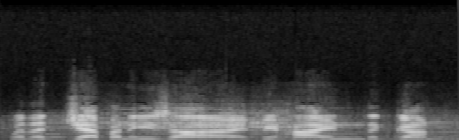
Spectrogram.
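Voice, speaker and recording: An actor playing a grim wartime narrator, declaiming ominously in grave 1940s radio war drama style. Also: male voice, mid-range voice, normal speed, lightly acted. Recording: muffled old radio recording. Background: loud dramatic music.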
